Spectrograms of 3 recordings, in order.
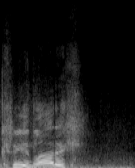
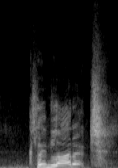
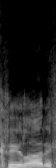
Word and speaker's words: Crianlarich: These hills are going to have to play with a place called Crianlarich. Spelled like this. For years I thought it was pronounced Clean Larich.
